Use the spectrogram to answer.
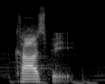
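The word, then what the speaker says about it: KOSPI: Pronounce. Cosby.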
